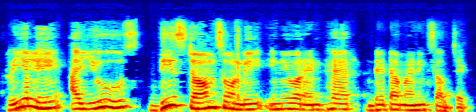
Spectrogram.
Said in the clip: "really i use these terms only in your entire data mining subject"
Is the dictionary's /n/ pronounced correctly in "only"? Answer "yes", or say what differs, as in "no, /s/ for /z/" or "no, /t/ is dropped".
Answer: yes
